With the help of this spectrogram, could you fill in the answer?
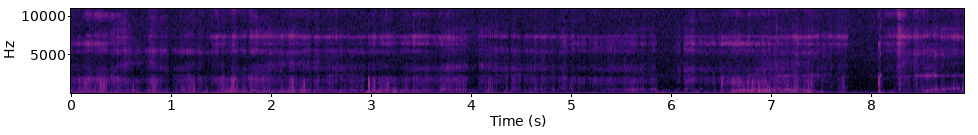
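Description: A wooden pestle held in the fingers is tapped and rubbed around inside a small, hollow, empty wooden mortar held close to the mic, with long fingernails also touching the wood. The result is a quiet, low, continuous scraping and rubbing texture broken by a few sharp, short taps.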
